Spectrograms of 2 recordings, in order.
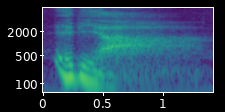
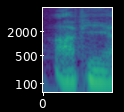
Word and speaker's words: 아비야: 지난 주간에는 우리가 에비야, 우리 어르신들이 부를 때 에비야 그렇게 부르잖아요. 그것처럼이 르호보암의 아들 솔로몬의 손자 이름이 뭐라고요? 에비야. 성경의 발음으로 얘기하면 아비야.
